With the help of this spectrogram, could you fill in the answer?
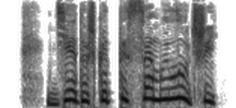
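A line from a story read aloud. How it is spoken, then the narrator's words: Delighted squeak. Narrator (Russian): восторженно пискнула Ай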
